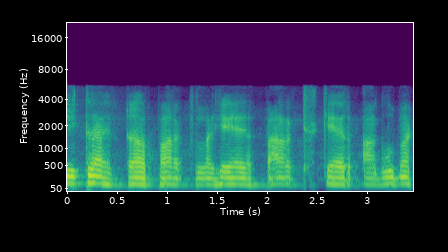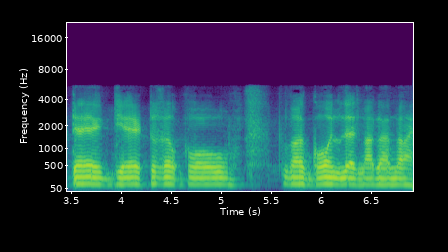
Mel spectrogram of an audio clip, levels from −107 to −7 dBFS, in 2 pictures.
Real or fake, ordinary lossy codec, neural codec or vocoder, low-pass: fake; none; codec, 16 kHz in and 24 kHz out, 0.6 kbps, FireRedTTS-2 codec; 5.4 kHz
